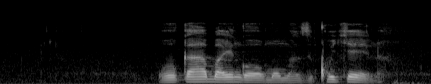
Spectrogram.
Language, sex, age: Xhosa, male, 32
